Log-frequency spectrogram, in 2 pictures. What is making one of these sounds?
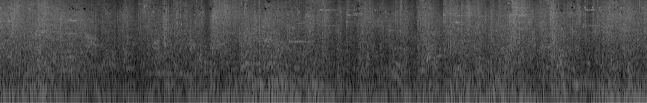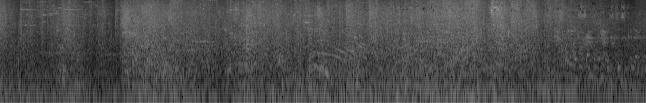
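Magic blasts and impacts crackle and burst in a busy fight.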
